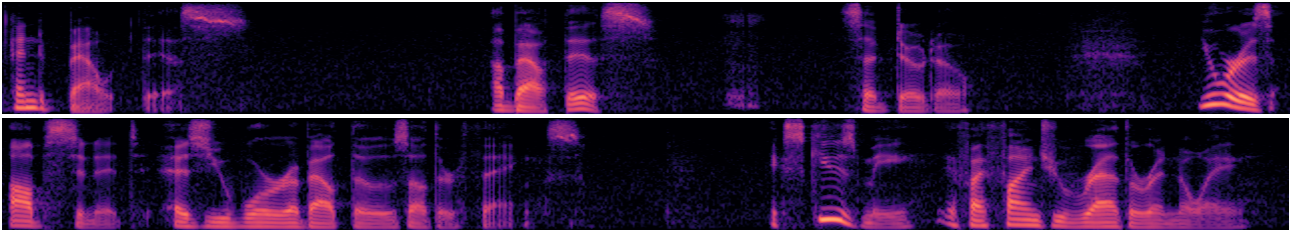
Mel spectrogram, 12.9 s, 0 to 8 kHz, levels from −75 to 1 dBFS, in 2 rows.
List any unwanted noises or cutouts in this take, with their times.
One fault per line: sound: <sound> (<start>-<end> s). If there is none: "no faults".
sound: sniff (3.6-3.9 s)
